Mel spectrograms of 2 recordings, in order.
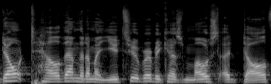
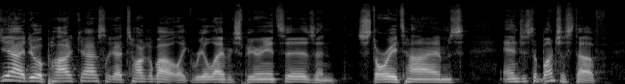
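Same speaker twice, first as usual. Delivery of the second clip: ordinary delivery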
